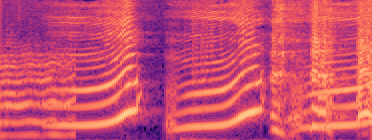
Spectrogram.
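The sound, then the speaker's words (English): A voice imitates a slide whistle, sounding loud, sliding pitch glides: a steady note sweeping upward, then two more rising swoops, the last one wavering. “Slide whistle.”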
